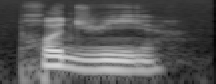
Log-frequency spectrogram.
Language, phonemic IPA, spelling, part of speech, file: French, /pʁɔ.dɥiʁ/, produire, verb, Fr-produire.ogg
- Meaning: 1. to produce, to yield 2. to happen, take place (of an event) 3. to perform (of a singer, etc.)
